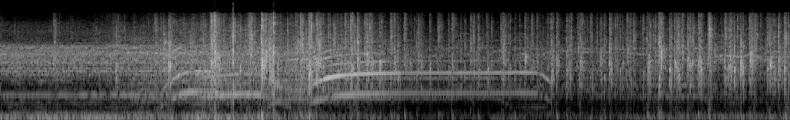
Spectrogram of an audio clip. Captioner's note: audience clapping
